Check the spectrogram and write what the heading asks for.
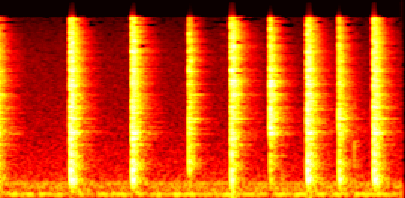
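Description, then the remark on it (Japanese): The top of a tea canister is tapped repeatedly, about eight or nine crisp metallic knocks in a quick, slightly uneven rhythm, clear with no talking. “でもう一個は前回使った茶筒茶筒お茶の筒頭が”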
